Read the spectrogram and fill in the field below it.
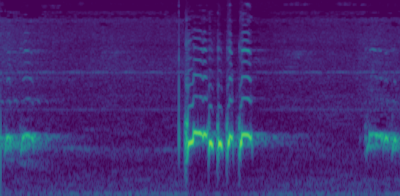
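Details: Local zebra dove singing energetically, a song meant to draw replies from other zebra doves: a level cooing tone runs into a fast stutter of five clipped notes, then the coo resumes; low steady rumble underneath.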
